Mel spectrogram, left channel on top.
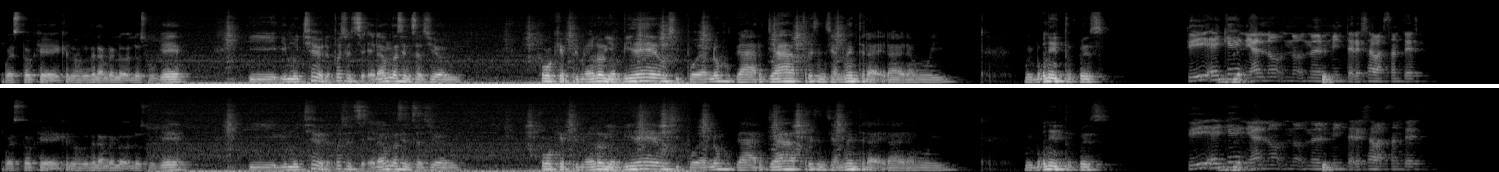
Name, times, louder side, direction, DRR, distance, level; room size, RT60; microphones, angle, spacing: voice 1, 0.0-1.8 2.5-4.6 5.4-9.5 10.2-11.0 12.2-12.4 13.2-13.3, left 3 dB, 40° left, 10 dB, 0.4 m, -23 dB
sound 1, 1.4-6.9, equal, 20° right, 2.6 m, -34 dB
sound 2, 2.2-2.3 5.0-5.7 6.3-7.1 7.7-8.4, left 2 dB, 20° left, 2.0 m, -39 dB
voice 2, 11.9-14.2, left 5 dB, 85° left, 9 dB, 0.8 m, -35 dB
8.3 x 4.9 x 2.8 m, 0.37 s
head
